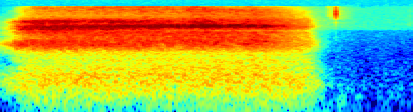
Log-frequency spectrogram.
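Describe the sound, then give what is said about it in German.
A deep breath in, drawn during a guided meditation, heard as one long, steady, breathy hiss that lasts about two seconds and then stops, with no talk over it. “Dann atme mit mir tief ein”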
